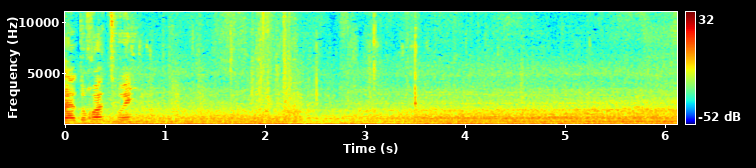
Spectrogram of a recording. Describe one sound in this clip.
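A car drives along a rough road with a steady low rumble.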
